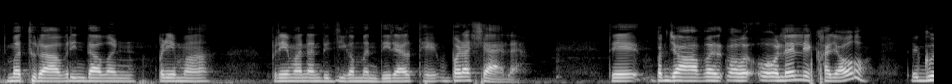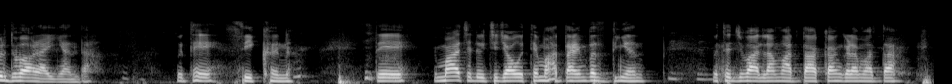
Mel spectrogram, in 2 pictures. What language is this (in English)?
Dogri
